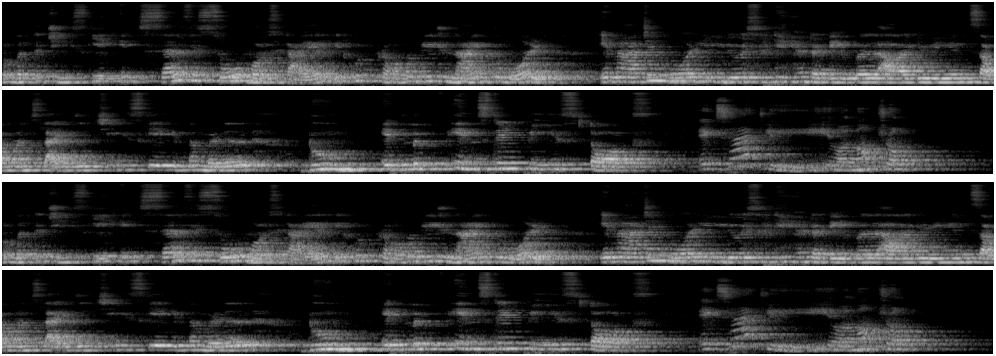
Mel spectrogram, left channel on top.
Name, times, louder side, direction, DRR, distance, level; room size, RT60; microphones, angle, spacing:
voice 1, 0.0-5.5 6.0-12.6 12.9-13.4 13.7-16.3, left 1 dB, 30° left, -5 dB, 0.4 m, -22 dB
voice 2, 16.9-18.9, left 1 dB, 50° left, -3 dB, 0.8 m, -29 dB
4.5 x 2.6 x 2.5 m, 1.5 s
head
